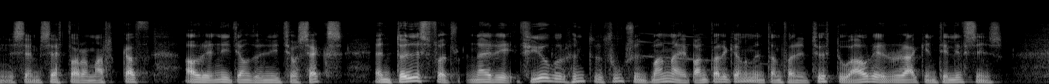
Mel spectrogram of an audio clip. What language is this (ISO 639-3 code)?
isl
